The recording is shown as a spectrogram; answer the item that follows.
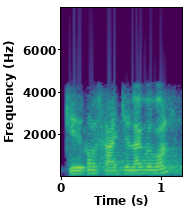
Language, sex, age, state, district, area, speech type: Bengali, male, 45-60, West Bengal, Purulia, urban, conversation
